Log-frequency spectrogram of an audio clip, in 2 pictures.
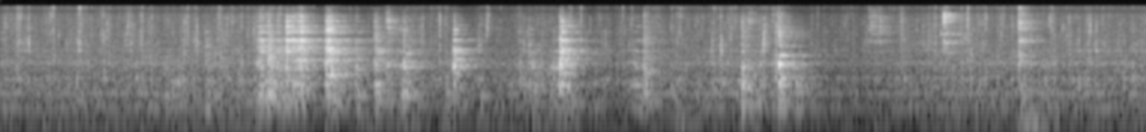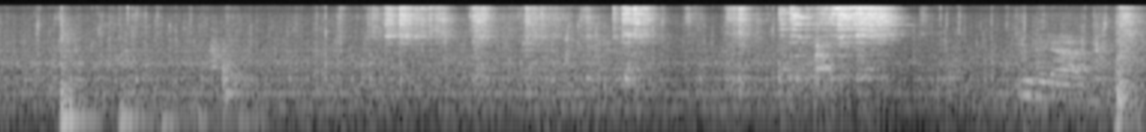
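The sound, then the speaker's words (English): Cutlery and dishes clink and clatter in a kitchen during cooking as a spoon is fetched, with irregular bursts of metallic chinks and scraping while a voice talks at times. “I'm going to go grab a spoon.”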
